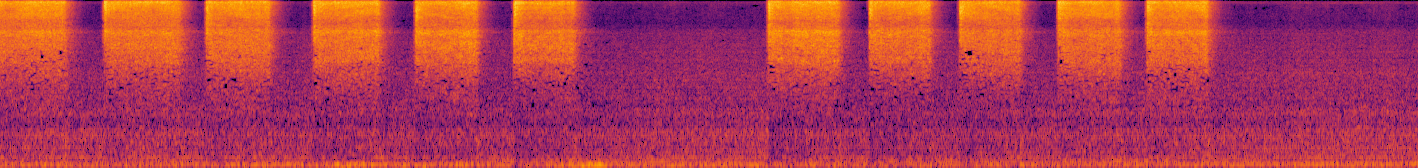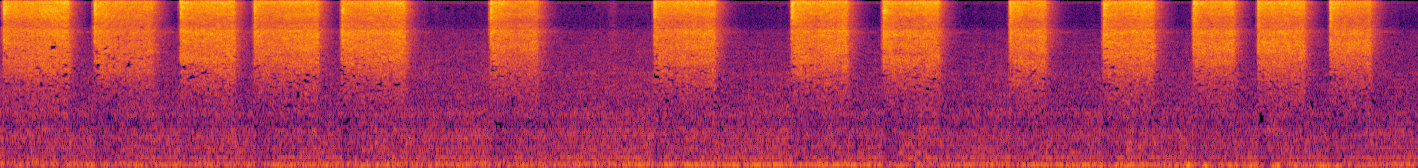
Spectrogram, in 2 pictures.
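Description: Compressed-air gravity-feed spray gun laying down automotive base coat in short hissing passes, each about half a second to a second, with a brief pause about six seconds in and a longer one near the middle.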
